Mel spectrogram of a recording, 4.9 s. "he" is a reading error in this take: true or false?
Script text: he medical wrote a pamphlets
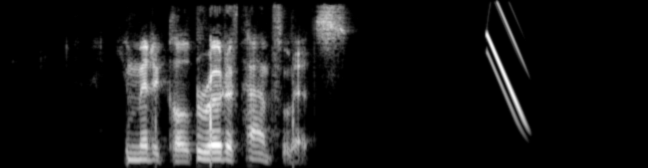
false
